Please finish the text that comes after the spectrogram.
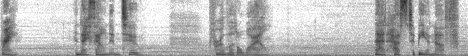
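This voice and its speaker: An actress plays a young female elf scholar from a fantasy video game. She is earnest and torn, choosing her words haltingly and thoughtfully. Music plays underneath. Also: mid-range voice, fairly even intonation, close to an everyday voice. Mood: sad, resigned. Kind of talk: dramatic video game dialogue.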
